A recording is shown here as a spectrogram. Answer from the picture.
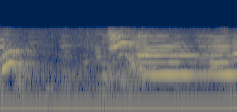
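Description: A short whoop that glides upward, then a cello starts a long, steady bowed note about one and a half seconds in.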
